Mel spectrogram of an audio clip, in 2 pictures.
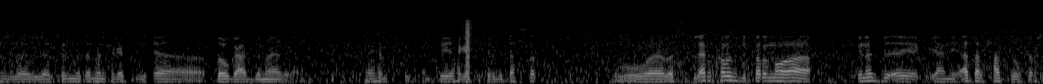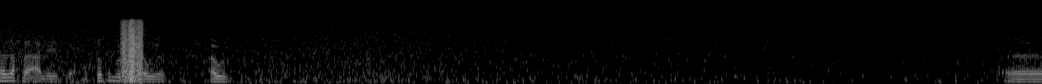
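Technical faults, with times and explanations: Throughout, overdone noise removal: The denoiser is set far too hard. Any frequency band that drifts near its idea of the noise floor gets pulled right down or switched off, and the quieter parts of the speech get pulled down with it. The background sinks into near silence dotted with twinkly little specks. It sits on top of a call-codec sound that tops out around 8 kHz.
1.45–1.55 s, burst of packet loss: Roughly a tenth of a second of the stream didn't arrive in time. For about 80 ms the receiver keeps extending whatever it last had, fading it as it goes, so you hear a held buzz or a dying hiss rather than real speech. Then the audio picks up again further along, with another 80 ms of the original simply skipped over, so the flow jumps.
4.57–4.77 s and 11.54–11.95 s, wireless microphone noise hits: Two spots where the analogue FM radio link drops into a fade, most likely from reflections cancelling each other out. 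As the signal sags, receiver noise surges up, so each one lands as a swish of static. The first is short at about 0.2 s. The second is longer at about 0.4 s.
10.31–10.35 s, short concealed packet loss: A tiny hole, about 20 ms, that the decoder papered over by continuing the previous sound, following its pitch if voiced or as shaped noise otherwise, and then crossfading back into the real signal. What you catch is a quick smear or wobble. Another 20 ms of the actual audio is missing, so a brief consonant in that spot can just disappear.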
